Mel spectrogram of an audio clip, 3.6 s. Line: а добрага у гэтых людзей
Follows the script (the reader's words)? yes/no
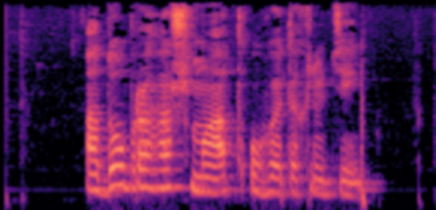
no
